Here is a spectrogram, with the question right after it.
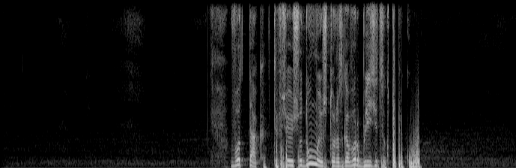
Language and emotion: Russian, angry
